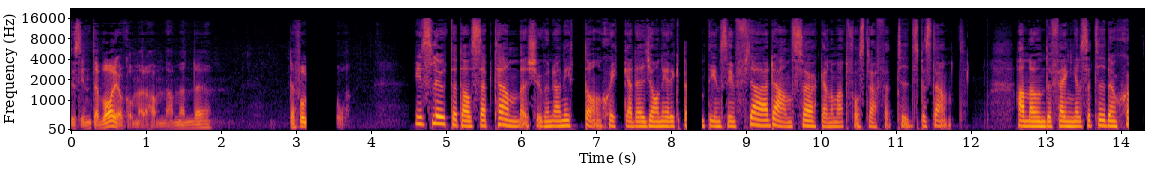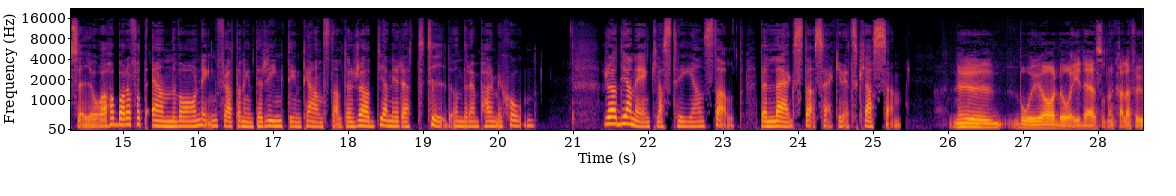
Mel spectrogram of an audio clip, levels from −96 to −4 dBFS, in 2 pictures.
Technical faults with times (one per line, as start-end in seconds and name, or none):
3.13-3.57 AAC frame loss with muting
8.21-8.43 AAC frame loss with muting
14.10-14.32 AAC frame loss with muting
25.35-25.45 AAC frame loss with muting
